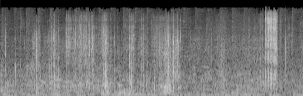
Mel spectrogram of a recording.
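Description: Small plastic electronics (remote controls, old phones, sat navs) being rummaged through in a plastic crate, with scattered clicks and clatters as the gadgets knock together. A short, loud burst of noise comes about five and a half seconds in.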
